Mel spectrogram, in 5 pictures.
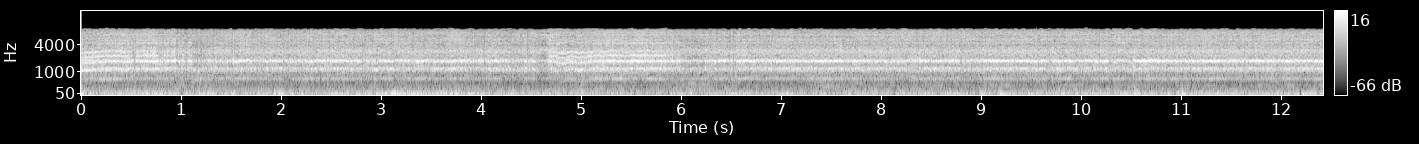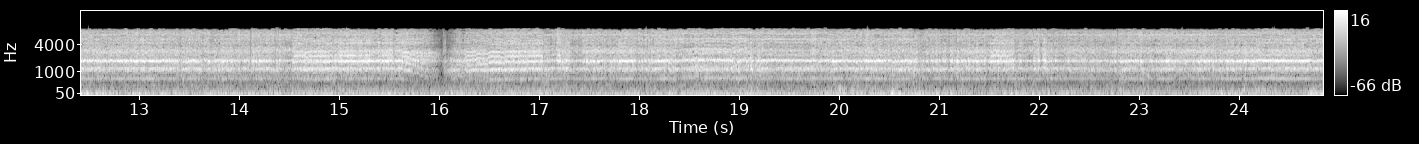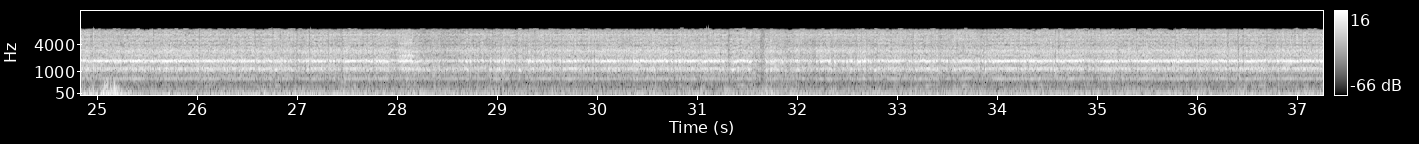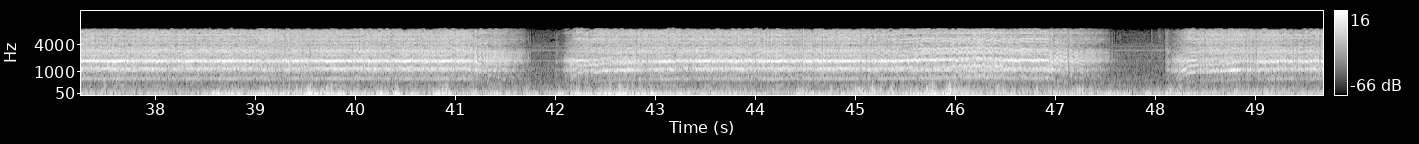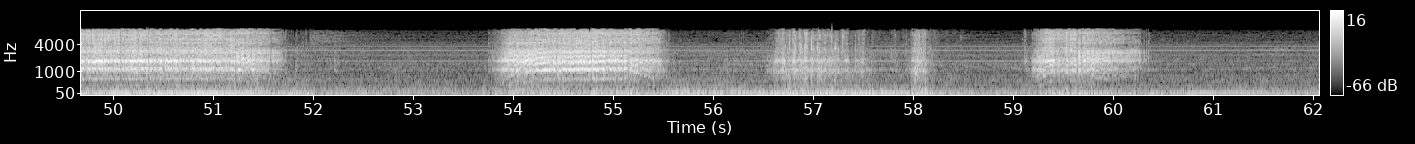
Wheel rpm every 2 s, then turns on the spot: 160, 160, 160, 160, 160, 160, 160, 150, 140, 160, 160, 160, 160, 160, 160, 160, 160, 160, 160, 160, 120, 130, 160, 80, 120, 110, 10, 90, 10, 20, 0.
56-58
